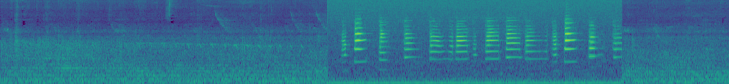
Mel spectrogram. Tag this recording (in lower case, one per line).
music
